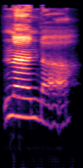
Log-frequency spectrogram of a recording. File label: human toddler 18 months boy say banana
